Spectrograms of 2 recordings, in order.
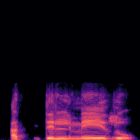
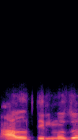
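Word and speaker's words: التلميذ: সরাসরি পরবর্তী শব্দটাকে ধরছে সেটা দেখেন আত আত আত তিলমিজু দেখছেন এখানে লামের উচ্চারণ হয়েছে আল তিলমিজু না আতলমিজু আতলমিজু আতলমিজু আরজুল আরজুল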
